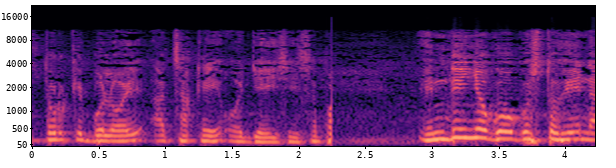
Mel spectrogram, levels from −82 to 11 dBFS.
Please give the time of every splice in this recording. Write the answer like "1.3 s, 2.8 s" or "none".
2.3 s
